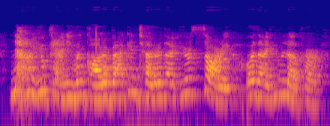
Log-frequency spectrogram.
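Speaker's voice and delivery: loud, gloating creepy donkey; terrible villain voice. A narrator's reading. Villain taunting a child who can't call back, gloating. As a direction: gloat loudly in a squawky voice. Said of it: "he said in his terrible voice".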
